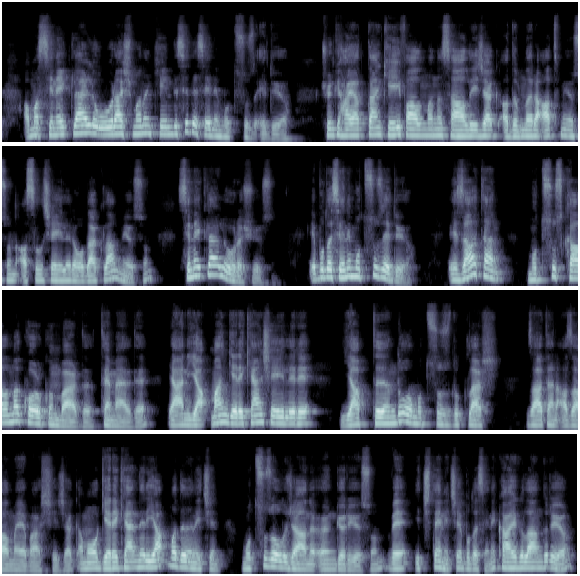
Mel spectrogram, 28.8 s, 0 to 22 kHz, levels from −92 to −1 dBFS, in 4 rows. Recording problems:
none

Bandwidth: 15 kHz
